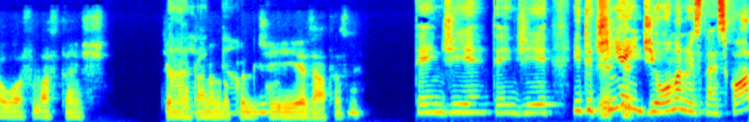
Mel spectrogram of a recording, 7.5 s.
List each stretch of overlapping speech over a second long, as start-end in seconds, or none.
1.7-2.9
